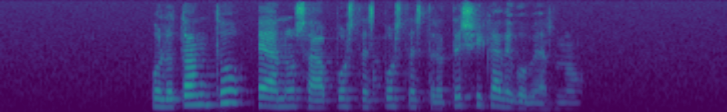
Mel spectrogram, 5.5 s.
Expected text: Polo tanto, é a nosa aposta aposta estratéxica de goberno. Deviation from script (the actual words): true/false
false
